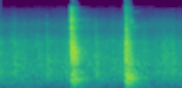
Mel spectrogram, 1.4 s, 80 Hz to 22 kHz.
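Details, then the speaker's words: Ford Bronco, cold, battery and battery-to-solenoid both read 12 volts: two sharp single clunks half a second apart, no crank; a long-running no-start. "clunk. Now this thing's been doing this ever since we've had it. The thing eats starters for some reason,"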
